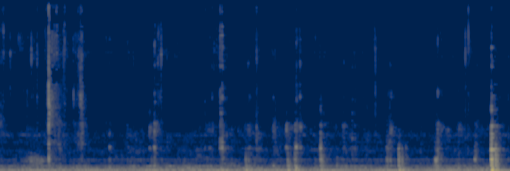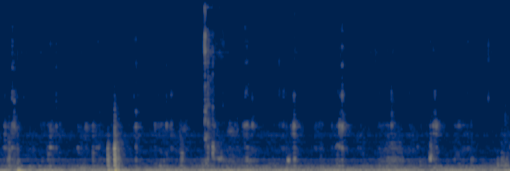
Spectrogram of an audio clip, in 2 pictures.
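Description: Soft, close-up chewing of naan scooped with butter chicken: faint wet mouth sounds and small clicks, with a couple of sharper clicks about six and eight seconds in.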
